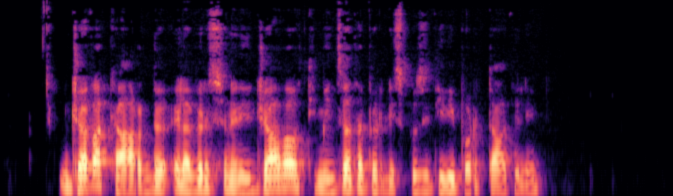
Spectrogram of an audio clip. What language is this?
Italian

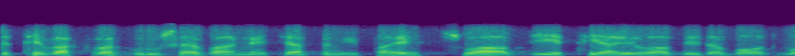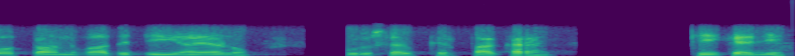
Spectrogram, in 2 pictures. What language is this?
Punjabi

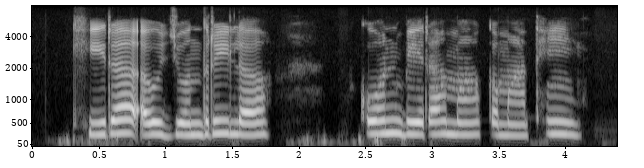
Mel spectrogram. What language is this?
Chhattisgarhi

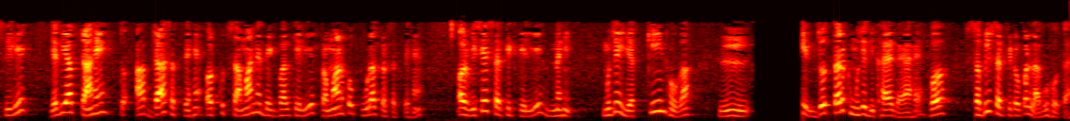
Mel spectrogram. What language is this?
Hindi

